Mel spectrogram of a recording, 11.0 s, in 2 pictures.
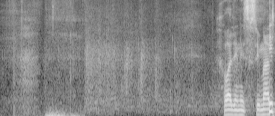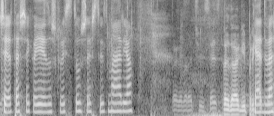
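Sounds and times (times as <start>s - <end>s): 
audience applause: 1.7s - 5.2s
speech: 4.5s - 10.9s.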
